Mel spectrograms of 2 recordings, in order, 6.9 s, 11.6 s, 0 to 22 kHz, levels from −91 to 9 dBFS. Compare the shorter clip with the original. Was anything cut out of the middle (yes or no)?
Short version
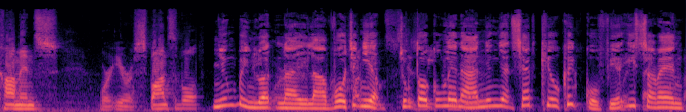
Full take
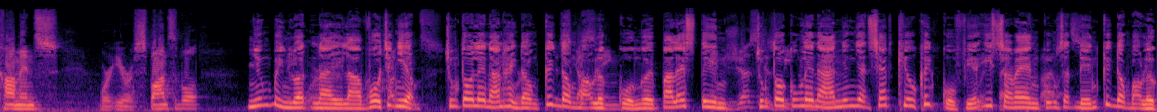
yes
